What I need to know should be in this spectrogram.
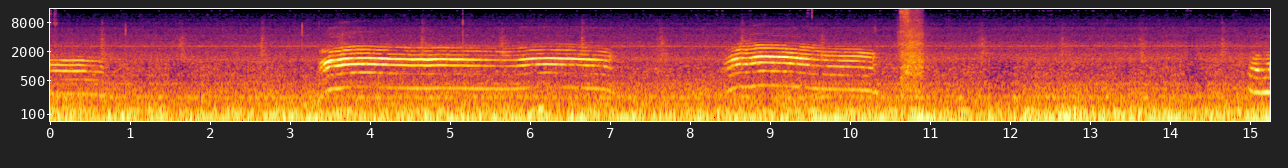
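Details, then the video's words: Scottish Fold cat facing off against a white stray that comes into the garden, real-time: a sustained, wavering yowl of about three seconds, a shorter one after a pause, then a sharp knock-like burst and a brief final cry. "Cat fight"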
